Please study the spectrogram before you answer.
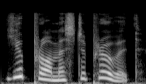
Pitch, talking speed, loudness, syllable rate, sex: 235 Hz, 205 wpm, -16 LUFS, 5.9 syllables/s, female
